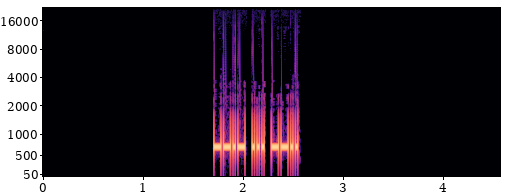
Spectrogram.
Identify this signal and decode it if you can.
Morse code, heard as a keyed tone, about 50 wpm, 700 Hz. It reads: QSZ
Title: Q-Codes with Spoken Meaning - 50wpm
